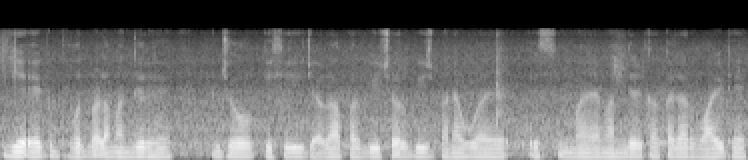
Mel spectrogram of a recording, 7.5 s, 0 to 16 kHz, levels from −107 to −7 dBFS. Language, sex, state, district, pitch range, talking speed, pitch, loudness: Hindi, male, Chhattisgarh, Rajnandgaon, 95-100 Hz, 170 wpm, 100 Hz, -19 LUFS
